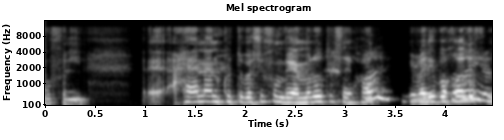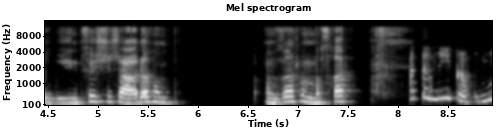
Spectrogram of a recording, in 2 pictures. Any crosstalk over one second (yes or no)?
yes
